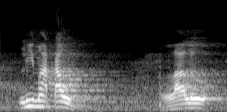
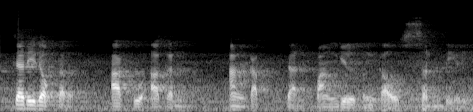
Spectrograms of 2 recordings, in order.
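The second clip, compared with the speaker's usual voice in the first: low, soft, solemn promise; suara Tuhan tenang; 11 semitones lower, 7 dB quieter than usual. Retold or imitated. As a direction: drop to a hushed, deep assurance. Acts God's promise. (janji lirih dengan suara rendah)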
